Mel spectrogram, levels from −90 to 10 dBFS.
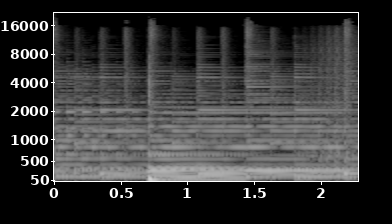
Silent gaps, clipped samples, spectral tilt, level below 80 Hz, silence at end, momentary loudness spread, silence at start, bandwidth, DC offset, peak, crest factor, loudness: none; under 0.1%; -6 dB/octave; -30 dBFS; 0 s; 7 LU; 0 s; 19.5 kHz; under 0.1%; -4 dBFS; 18 dB; -23 LUFS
